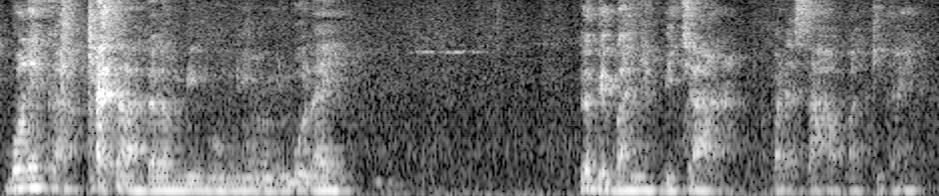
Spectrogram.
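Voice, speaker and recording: Older man preaching in an echoey church. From Indonesia. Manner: swings from hushed and low to loud, laughing shouts. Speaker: pastor. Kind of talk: sermon. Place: large church hall. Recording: echoey hall, distant mic, faint hiss.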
